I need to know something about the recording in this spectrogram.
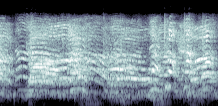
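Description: Many young children's voices calling out and talking over each other at once, a continuous overlapping clamour of a classroom full of kids.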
